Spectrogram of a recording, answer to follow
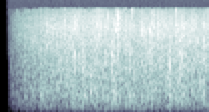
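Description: Faint, even crackling hiss that fades in from silence in the first half second.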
